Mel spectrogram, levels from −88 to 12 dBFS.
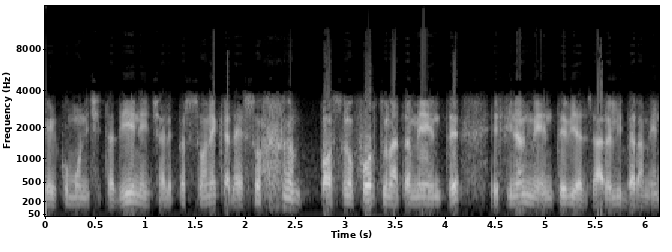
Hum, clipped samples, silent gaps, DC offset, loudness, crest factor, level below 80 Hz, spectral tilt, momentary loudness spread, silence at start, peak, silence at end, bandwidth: none; under 0.1%; none; under 0.1%; -16 LUFS; 16 dB; -62 dBFS; -5 dB/octave; 9 LU; 0 s; 0 dBFS; 0 s; 9.2 kHz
